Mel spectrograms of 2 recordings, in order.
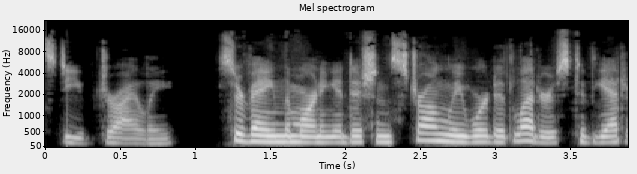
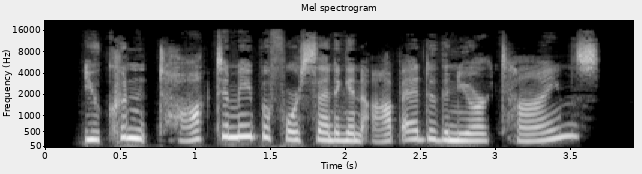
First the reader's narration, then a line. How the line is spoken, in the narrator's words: Ava moaned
